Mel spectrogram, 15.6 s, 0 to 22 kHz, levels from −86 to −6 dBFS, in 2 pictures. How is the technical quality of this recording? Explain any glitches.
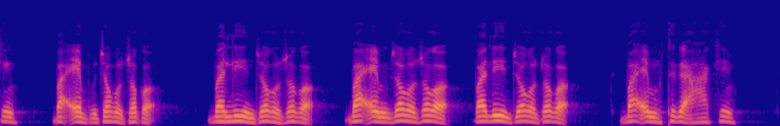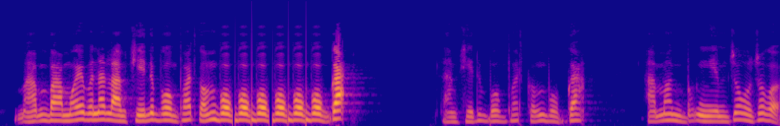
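The technical quality is poor, with audible compression damage throughout and a skipping stutter near the end.

Throughout, the speech sounds watery and swirly, likely from MP3 compression at a low bitrate around 40 kbps; the spectrogram shows a hard ceiling at 10.5 kHz and flickering holes.

From 10.13 to 11.05 s, a CD stuck on one turn repeats the same 0.18 s slice five times, producing a fast even stutter; the waveform shows identical blocks separated by brief mutes.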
